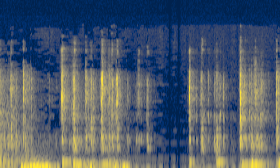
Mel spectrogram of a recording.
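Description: Typing on a computer keyboard: quick runs of key clicks, with a short pause a little after the middle.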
